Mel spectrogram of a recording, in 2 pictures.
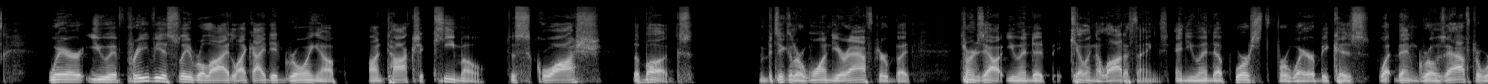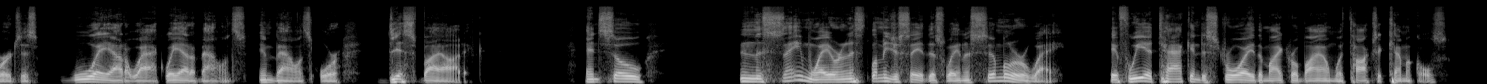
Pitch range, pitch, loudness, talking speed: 90-120 Hz, 100 Hz, -20 LUFS, 175 wpm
